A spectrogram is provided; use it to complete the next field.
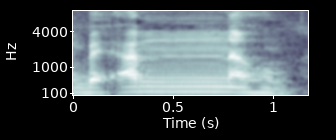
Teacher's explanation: بِأَنَّهُمْ نون مشدد پر گنہ ہوگا، میم کے بعد قوف آیا ہے، اظہار شفوی ہوگا۔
